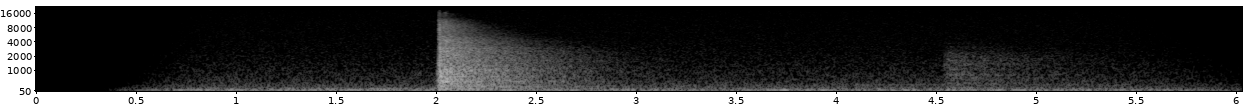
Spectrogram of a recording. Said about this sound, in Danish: Altså de lyde, mm. der hvor skabet bliver smækket, ja. man kan høre, det bliver hamret i.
